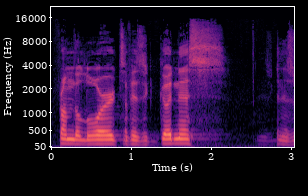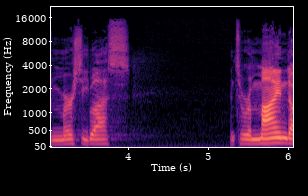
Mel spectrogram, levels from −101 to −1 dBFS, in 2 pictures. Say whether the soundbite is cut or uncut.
cut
